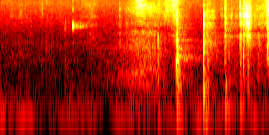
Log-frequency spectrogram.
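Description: Tarot cards being handled: a quiet moment, then a few soft card taps and slides in the second half as cards come out of the deck.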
